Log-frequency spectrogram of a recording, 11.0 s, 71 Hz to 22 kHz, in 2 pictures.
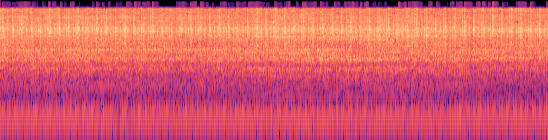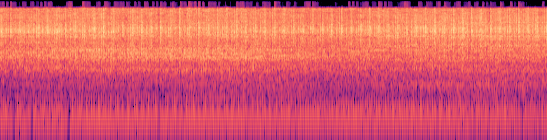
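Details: BMW S1000RR at idle with a light, fairly regular tapping clatter of about three to four per second over the engine. The source is unconfirmed, and a butterfly valve is mentioned as the possible cause. Idle clatter.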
